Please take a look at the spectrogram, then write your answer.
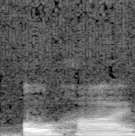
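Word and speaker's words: Ojai: with you um post office box 16 62 oh high which is spelled OJ AI California which is where I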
